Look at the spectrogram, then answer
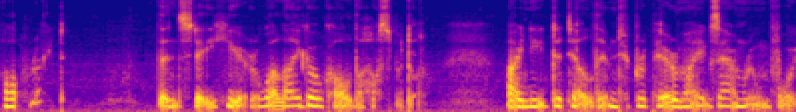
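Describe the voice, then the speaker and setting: A man puts on a character voice pitched high, leaving long, frequent pauses. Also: moderate pace. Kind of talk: audio roleplay. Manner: calm, reassuring.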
